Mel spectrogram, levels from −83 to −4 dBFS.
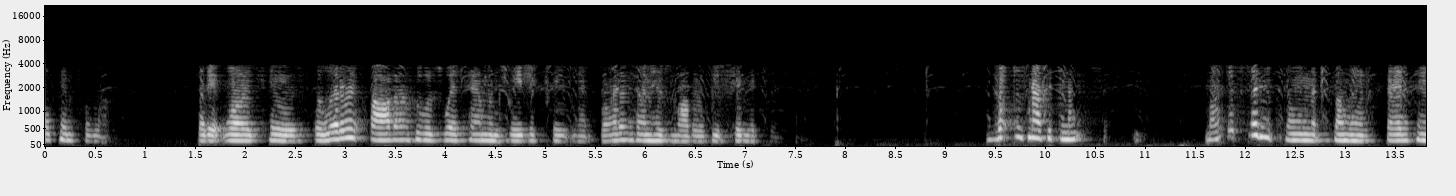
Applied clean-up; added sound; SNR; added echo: neural mask model DeepFilterNet 3.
